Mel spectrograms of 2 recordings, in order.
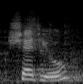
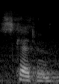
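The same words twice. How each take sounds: First: The word begins with an sh sound. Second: The word begins with an sk sound. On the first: The speaker is British. "if you're British, you would say probably sh- sh- schedule, schedule, the sh sound" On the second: The speaker is American. "if you're an American, you would say ske, schedule"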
